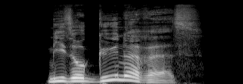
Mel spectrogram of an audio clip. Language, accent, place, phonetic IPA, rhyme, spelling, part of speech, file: German, Germany, Berlin, [mizoˈɡyːnəʁəs], -yːnəʁəs, misogyneres, adjective, De-misogyneres.ogg
- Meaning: strong/mixed nominative/accusative neuter singular comparative degree of misogyn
